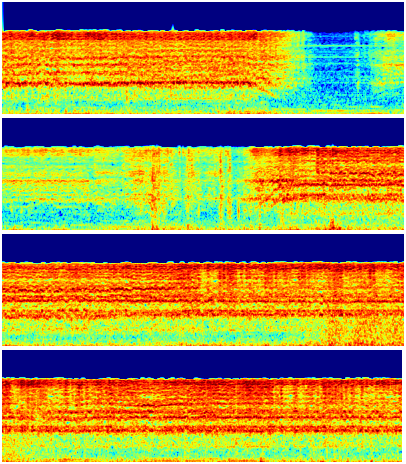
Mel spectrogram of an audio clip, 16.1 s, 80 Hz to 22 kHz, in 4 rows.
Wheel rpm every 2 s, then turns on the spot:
150, 40, 60, 130, 160, 170, 160, 170.
none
